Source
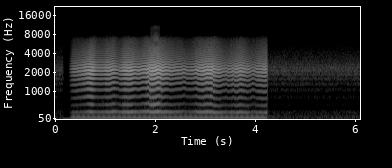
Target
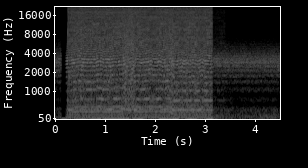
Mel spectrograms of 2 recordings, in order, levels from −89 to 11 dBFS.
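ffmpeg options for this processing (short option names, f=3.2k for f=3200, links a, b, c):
-filter_complex "[0:a]lowpass=3.1k,asoftclip=type=tanh:threshold=-28.5dB,acrusher=bits=4:mode=log:mix=0:aa=0.000001,aeval=exprs='(mod(119*val(0)+1,2)-1)/119':c=same,asplit=2[a][b];[b]adelay=24,volume=-5dB[c];[a][c]amix=inputs=2:normalize=0,asplit=2[d][e];[e]aecho=0:1:355:0.0944[f];[d][f]amix=inputs=2:normalize=0,asetrate=59535,aresample=44100,volume=6dB"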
